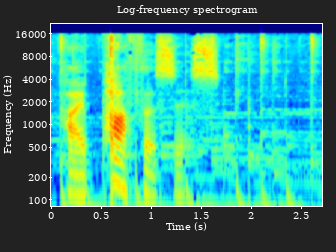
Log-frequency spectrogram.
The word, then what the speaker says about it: hypothesis: know about the word hypothesis English speakers put stress on the second part of the word we do not stress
